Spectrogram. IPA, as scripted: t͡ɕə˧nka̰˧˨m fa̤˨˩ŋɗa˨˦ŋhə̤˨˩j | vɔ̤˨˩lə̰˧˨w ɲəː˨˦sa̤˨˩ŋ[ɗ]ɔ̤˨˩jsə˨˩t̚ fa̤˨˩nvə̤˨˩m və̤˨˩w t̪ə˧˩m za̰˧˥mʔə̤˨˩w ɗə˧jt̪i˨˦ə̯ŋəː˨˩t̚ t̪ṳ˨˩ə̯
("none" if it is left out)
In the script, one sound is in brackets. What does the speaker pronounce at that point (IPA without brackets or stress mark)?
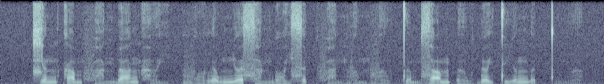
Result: ɗ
